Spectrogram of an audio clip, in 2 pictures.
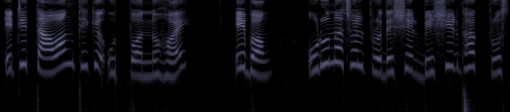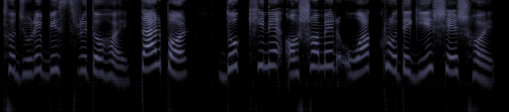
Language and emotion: Bengali, neutral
